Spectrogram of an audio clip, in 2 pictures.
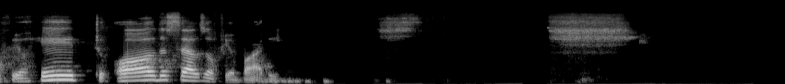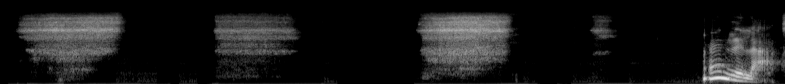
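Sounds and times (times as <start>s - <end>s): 
speech: 0.0s - 3.0s, 15.0s - 15.6s
deep breathing in and out: 5.5s - 6.5s, 8.0s - 9.2s, 10.0s - 11.0s, 12.0s - 13.1s.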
